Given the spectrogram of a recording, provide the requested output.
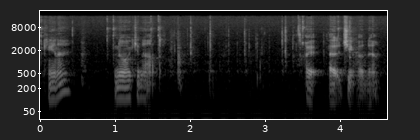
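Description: Let's player, male, very low voice, loose jokey gameplay chatter into a desk mic. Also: very animated, unhurried, vocal fry, a little hiss or hum. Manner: rambling, jokey self-narration. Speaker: video game let's player. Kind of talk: casual gameplay commentary. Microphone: desk microphone.

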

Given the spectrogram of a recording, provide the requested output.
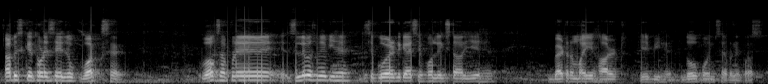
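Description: A man with an Indian accent giving an exam-prep lesson, asking questions and answering them himself, reading English lines slowly. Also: mid-range voice, a little mellow, rough recording. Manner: explains in Hindi, reads English lines slowly. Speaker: teacher.

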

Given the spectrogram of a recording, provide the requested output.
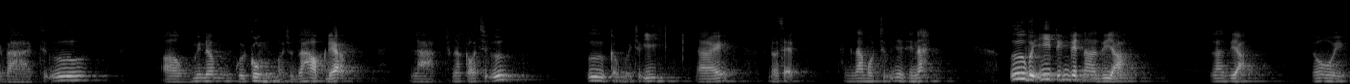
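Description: A fairly bright, slightly high-pitched male voice leads a lesson for language beginners. He patiently stops after each point to ask whether viewers are keeping up, then drills pronunciation aloud with plenty of energy.

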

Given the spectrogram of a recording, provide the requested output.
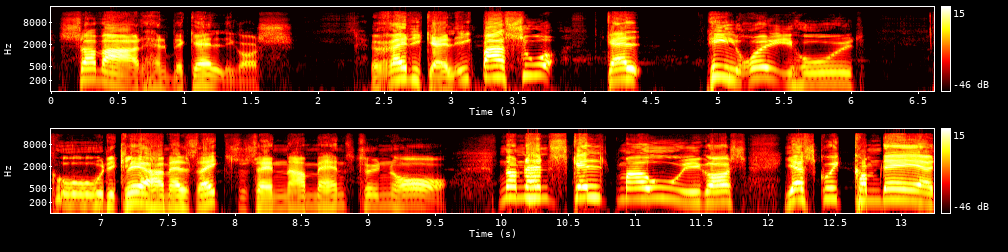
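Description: A man's voice: high-pitched, pushed and bright, clean tone, dry recording, full character voice. Gitte, a man doing a chatty indignant housewife. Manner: rambling, keeps adding "ikke også" for agreement. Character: gossipy middle-aged housewife, indignant and chatty. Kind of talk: comic monologue performance.

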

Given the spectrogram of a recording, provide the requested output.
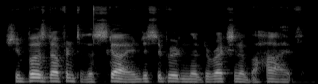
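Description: A man reading a fan story aloud as steady first-person narration, with occasional slips. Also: medium pitch, quick pace. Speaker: fan fiction reader.

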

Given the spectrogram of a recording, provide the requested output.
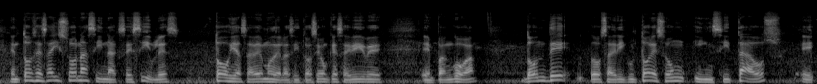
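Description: A man's voice: mid-range voice, a little hiss or hum. A middle-aged man, a project promoter, explaining earnestly in a live outdoor interview on a reporter's mic. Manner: earnest, explanatory, uses fillers like "este". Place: outdoor plaza stand, in the city. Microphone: reporter's handheld mic.

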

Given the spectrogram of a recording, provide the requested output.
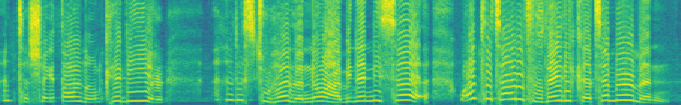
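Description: A woman's voice: extremely high pitch, expressive, a little fast, slight background noise. A woman voicing a defiant, scornful young captive. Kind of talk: audiobook narration.

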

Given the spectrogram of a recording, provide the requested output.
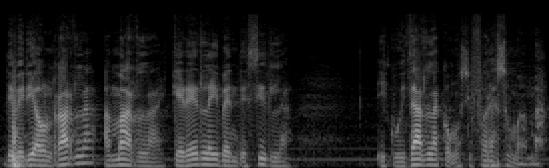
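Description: A male pastor giving a lively, joking sermon in church, acting out voices as he reads scripture. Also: fairly low pitch, moderate pace. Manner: animated, joking, acts out voices while reading scripture.

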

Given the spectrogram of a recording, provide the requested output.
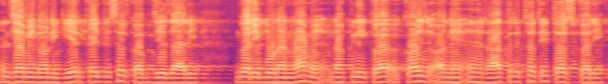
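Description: A man voicing a weak, poisoned village man who speaks quietly, tired and earnest, in a flat tone. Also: medium pitch, moderate pace, close to an everyday voice. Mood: weary.

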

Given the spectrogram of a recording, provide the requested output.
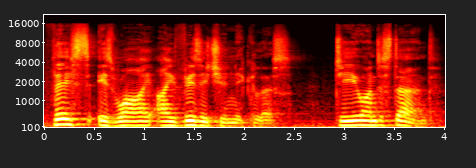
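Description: A man's voice: a little high, normal speed, dark tone, slight background noise, natural voice. A man playing an ominous vengeful spirit. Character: vengeful male spirit, calm and accusing. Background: music.

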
